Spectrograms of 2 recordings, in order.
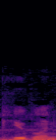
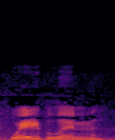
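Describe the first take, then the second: First: It is said without a W sound. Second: It is said with a W sound. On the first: The speaker calls it wrong. "it's not Pueblan" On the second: The speaker calls it right. "it's pronounced like it has a W in it"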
